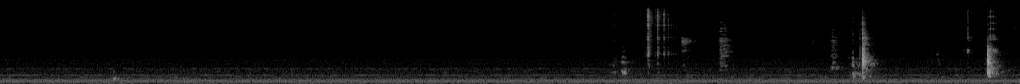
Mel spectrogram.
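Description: Small clicks and rustles of hands handling fly-tying thread and flash material at a fly-tying vise, a few of them from about six seconds in, over a steady low room hum.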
